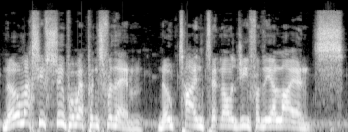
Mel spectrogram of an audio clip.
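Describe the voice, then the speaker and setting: Breezy male alien adventurer, played by a man, teasing and theatrical, very lively, fairly high pitch, audio drama. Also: normal speed, slight background noise. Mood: smug, firm. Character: breezy, cheeky alien time-traveller, playfully teasing adventurer.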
